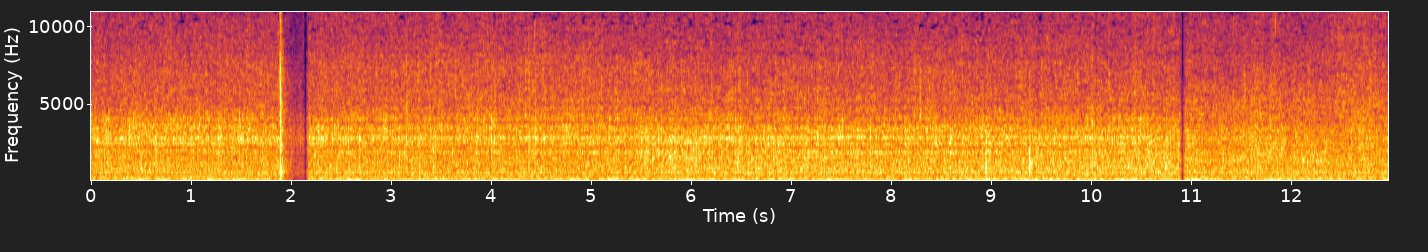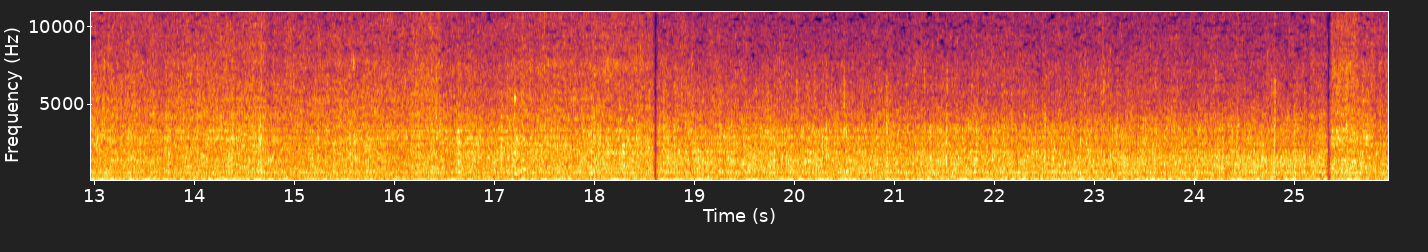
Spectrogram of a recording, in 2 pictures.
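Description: Cabbage and sliced sausage stir-frying in a nonstick pan: a steady sizzle over a constant low hum as chopsticks stir. A sharp click about two seconds in.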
